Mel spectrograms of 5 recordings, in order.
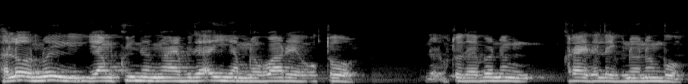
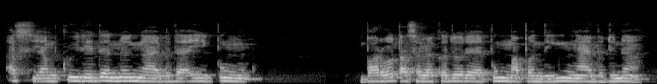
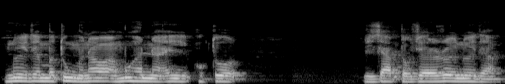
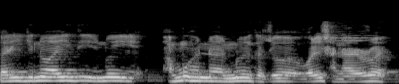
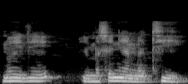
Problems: none marked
